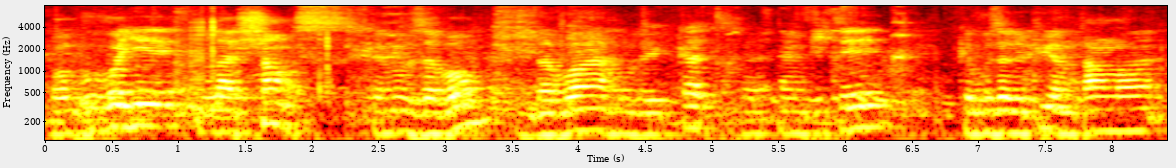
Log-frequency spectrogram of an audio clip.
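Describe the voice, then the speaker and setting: A man moderating a public meeting, speaking slowly and haltingly with many restarts. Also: a little high, fairly even intonation. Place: large meeting hall. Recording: echoey hall, crowd, from far off.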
